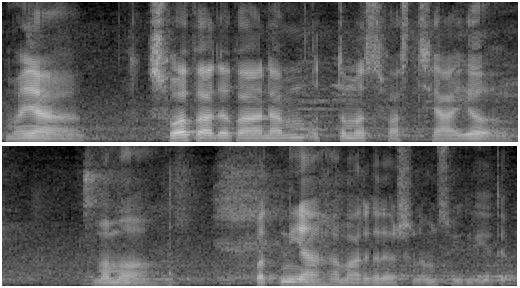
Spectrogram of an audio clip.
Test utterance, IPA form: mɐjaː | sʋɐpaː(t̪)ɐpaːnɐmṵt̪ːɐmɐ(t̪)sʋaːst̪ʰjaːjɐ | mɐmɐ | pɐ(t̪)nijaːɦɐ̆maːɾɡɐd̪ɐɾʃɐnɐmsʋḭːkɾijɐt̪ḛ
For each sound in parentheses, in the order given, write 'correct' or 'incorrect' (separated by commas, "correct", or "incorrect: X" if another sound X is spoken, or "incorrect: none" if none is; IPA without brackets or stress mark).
incorrect: d̪, incorrect: none, correct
